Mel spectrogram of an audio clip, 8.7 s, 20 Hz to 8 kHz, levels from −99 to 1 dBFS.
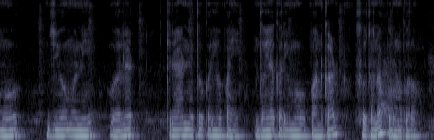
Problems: low volume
